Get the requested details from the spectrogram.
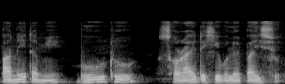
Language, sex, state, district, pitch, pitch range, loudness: Assamese, male, Assam, Kamrup Metropolitan, 105 Hz, 95-115 Hz, -20 LUFS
